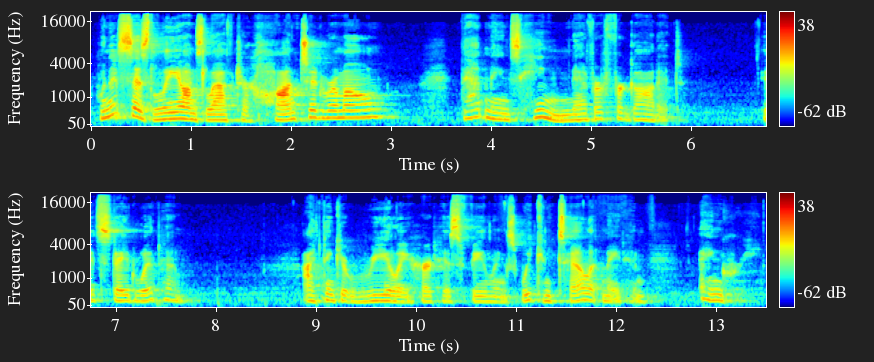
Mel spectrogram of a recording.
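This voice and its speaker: A woman teacher reading a storybook aloud to children, expressive, with simple explanatory asides. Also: low voice, slow pace.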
